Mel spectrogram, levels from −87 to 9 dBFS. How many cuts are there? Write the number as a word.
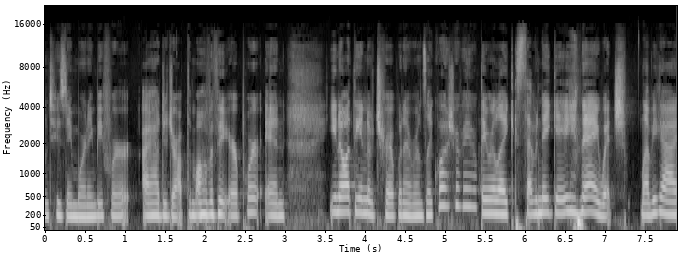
one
